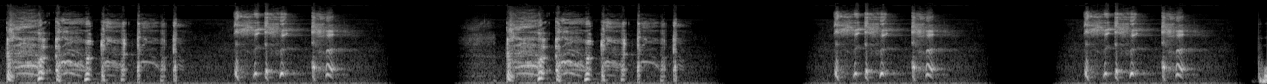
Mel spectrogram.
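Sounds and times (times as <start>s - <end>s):
person coughing: 0.0s - 3.5s, 5.1s - 6.9s, 8.4s - 9.6s, 10.9s - 12.0s.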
